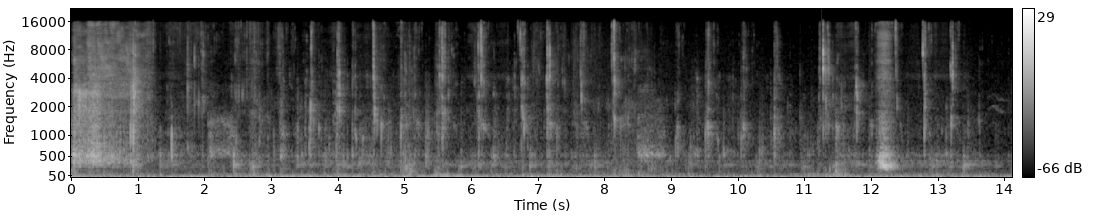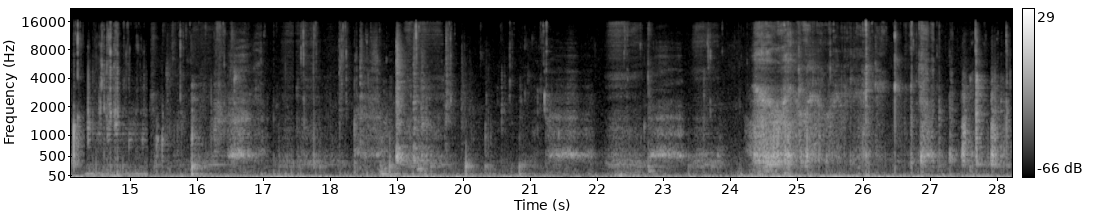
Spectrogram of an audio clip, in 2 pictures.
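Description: Close-miked mouth chewing beef innards: a steady run of wet clicks and small crunches as the chewy meat is bitten and worked.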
